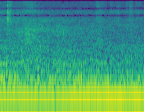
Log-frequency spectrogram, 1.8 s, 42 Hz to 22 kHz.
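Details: Beko DTIKP71131W heat pump tumble dryer, water added, pump suspected faulty: steady low motor hum with an even drone and no knocks or scraping; drum turns smoothly and sounds healthy.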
